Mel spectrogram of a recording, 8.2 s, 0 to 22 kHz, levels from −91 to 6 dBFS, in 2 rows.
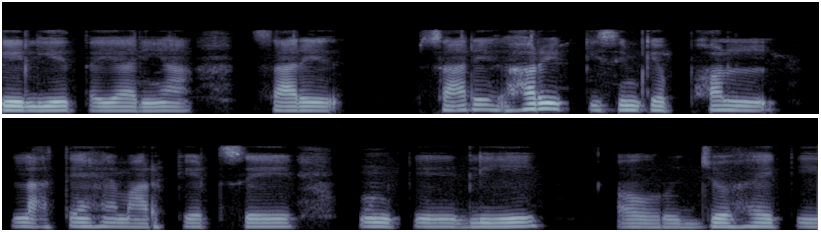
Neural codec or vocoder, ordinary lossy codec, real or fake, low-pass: none; none; real; none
